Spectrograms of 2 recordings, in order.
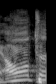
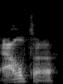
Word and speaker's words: Alta: Alta is always fine. Alta is always fine. Oh, is it Alta? What's the What's the What's the uh Yeah. Yeah. Yeah. As as the locals say, Ala.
